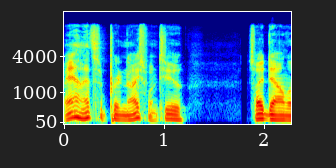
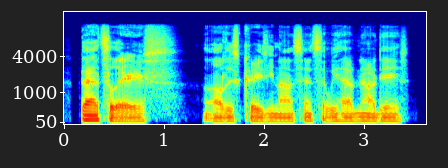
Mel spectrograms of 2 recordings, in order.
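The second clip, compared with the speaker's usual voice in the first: ordinary talk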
